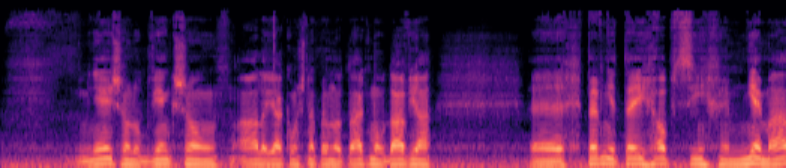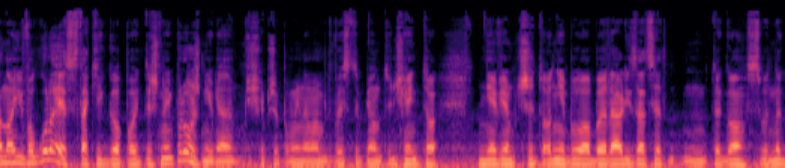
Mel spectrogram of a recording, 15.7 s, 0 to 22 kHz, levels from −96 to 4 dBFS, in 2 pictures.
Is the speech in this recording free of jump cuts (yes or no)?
no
